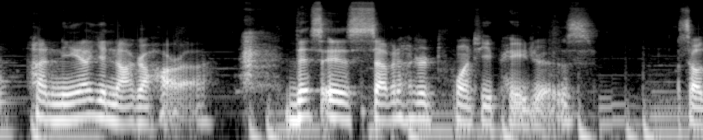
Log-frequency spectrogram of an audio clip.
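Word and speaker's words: Yanagihara: And book number four is going to be A Little Life by Haneia Yani Gajara. I need to see if I'm pronouncing that correctly. Hia Yanagahara. Haneia Yanagahara.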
